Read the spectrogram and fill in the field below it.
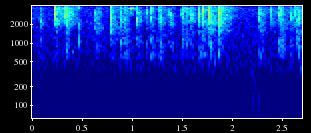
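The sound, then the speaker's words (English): Rapid, irregular clicking of keys on a computer keyboard as someone types an address into a computer system, a steady flurry of light taps with brief pauses, heard alone without any talking. “I'm typing it in right now as we speak.”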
